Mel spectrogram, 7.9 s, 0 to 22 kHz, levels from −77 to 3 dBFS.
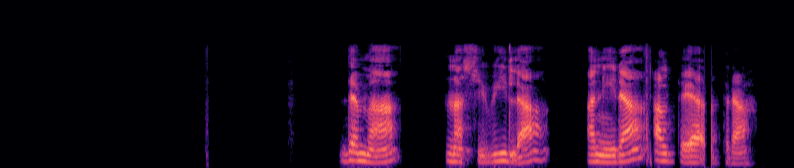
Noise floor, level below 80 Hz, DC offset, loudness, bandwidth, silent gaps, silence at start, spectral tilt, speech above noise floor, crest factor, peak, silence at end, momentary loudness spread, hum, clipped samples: under -90 dBFS; -62 dBFS; under 0.1%; -18 LUFS; 7.8 kHz; 4.13-4.44 s, 5.53-5.86 s; 3.4 s; -4 dB/octave; over 72 dB; 20 dB; -2 dBFS; 0.4 s; 14 LU; none; under 0.1%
